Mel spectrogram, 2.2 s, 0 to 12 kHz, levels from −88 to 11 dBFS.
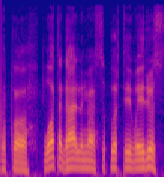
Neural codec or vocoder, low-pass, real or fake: autoencoder, 48 kHz, 32 numbers a frame, DAC-VAE, trained on Japanese speech; 10.8 kHz; fake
